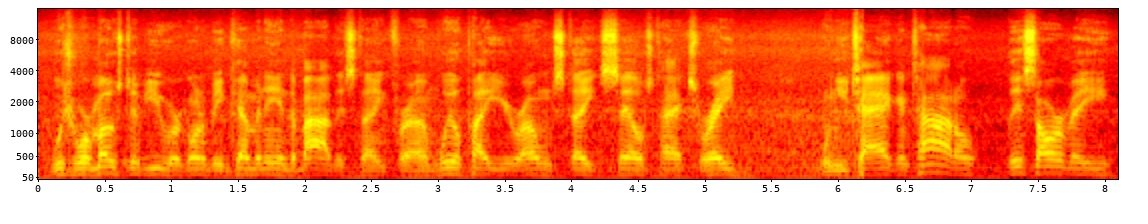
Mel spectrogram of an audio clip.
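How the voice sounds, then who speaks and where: A man, hoarse from a sinus infection, giving a folksy sales pitch for a camper van and calling his viewers folks. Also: fairly bright tone, a little hiss or hum. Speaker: RV dealer. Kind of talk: sales pitch walkthrough video.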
